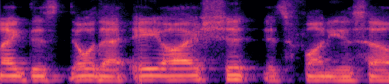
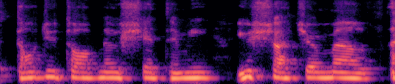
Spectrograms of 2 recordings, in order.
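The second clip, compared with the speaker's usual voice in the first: mountain lion voice; 7 semitones higher than usual. Retold or imitated. The mountain lion sassing the commentator in a high voice. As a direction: talk back like an offended lion. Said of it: "He goes".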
